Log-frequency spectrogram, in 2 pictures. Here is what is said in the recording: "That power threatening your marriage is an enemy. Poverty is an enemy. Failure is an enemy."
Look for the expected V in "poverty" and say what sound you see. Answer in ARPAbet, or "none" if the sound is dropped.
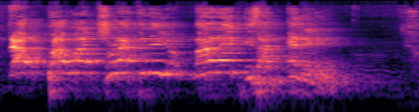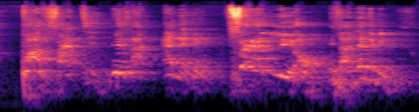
F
